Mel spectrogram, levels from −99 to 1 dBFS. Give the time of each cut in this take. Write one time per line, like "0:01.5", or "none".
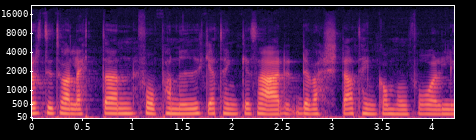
0:01.1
